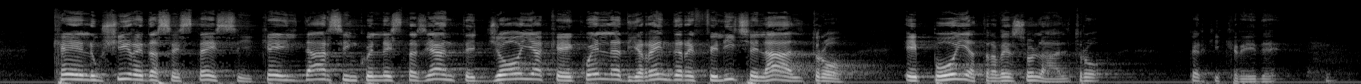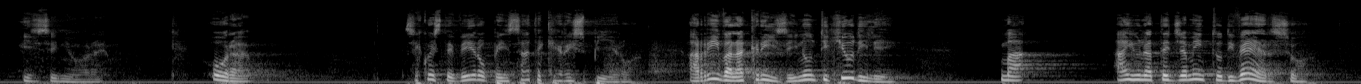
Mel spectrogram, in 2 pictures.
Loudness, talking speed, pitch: -23 LUFS, 110 wpm, 165 Hz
